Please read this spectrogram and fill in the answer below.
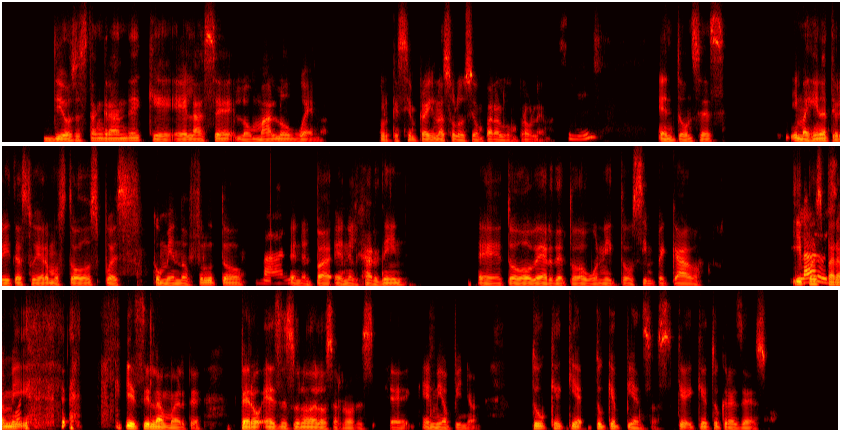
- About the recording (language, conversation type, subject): Spanish, unstructured, ¿Cuál crees que ha sido el mayor error de la historia?
- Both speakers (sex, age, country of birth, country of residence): male, 40-44, United States, United States; other, 30-34, Mexico, Mexico
- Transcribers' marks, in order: tapping; laughing while speaking: "y sin la muerte"; other background noise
